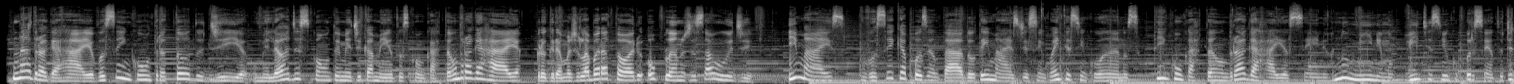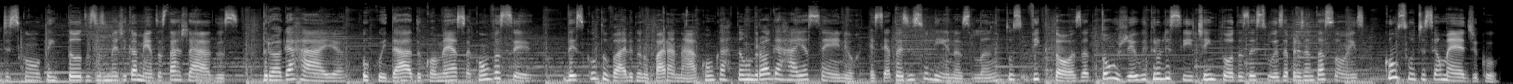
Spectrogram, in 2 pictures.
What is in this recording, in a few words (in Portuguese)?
SPOT; DROGARAIA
